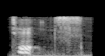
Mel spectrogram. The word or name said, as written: tits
